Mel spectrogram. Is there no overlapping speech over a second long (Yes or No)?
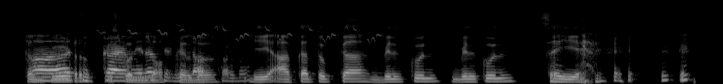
No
